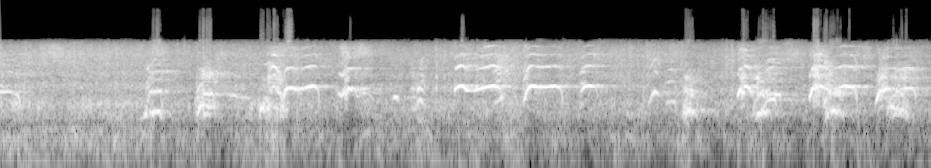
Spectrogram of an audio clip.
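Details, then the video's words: Hunting dogs confronting a wild boar during a hunt. Scattered high yelps and whining barks come in irregular bursts, some rising then falling in pitch, with gaps between calls. "anjing vs babi hutan"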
